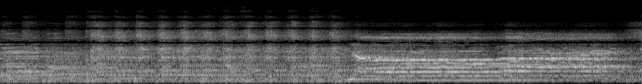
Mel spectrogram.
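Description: Stage-musical ensemble number: instrumental accompaniment with a quick, regular pulse, then the cast comes in singing together, louder, about three and a half seconds in.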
